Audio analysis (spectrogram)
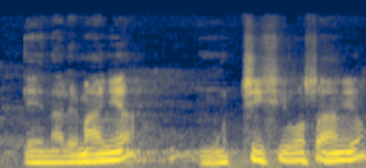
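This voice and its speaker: A man with a Rioplatense accent speaks with lively intonation. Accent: Argentine rioplatense Spanish. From Argentina, rural Buenos Aires province. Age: 70s. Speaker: interviewee, retired farmer. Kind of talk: oral history interview. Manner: hesitant fillers.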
